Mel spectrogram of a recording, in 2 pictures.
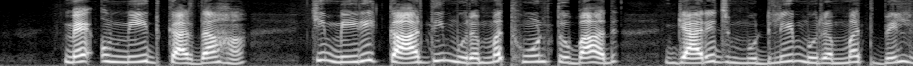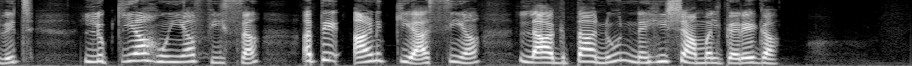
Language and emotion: Punjabi, fearful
